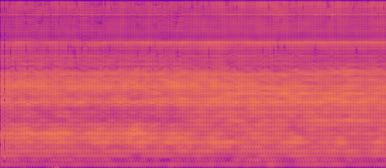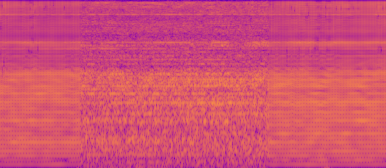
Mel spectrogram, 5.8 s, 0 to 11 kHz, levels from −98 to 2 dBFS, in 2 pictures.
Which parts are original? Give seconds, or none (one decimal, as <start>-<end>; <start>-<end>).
3.5-4.9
